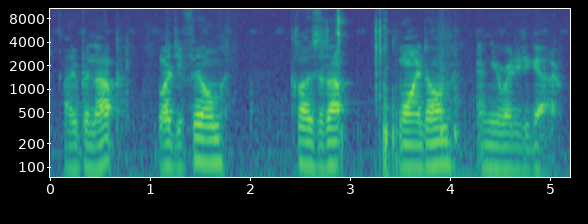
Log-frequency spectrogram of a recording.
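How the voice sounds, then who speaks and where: A man's fairly low voice with fairly even intonation, over noticeable background noise. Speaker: camera reviewer, YouTuber. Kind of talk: casual product review. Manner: quiet, soft-spoken; casual, hesitant with fillers.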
